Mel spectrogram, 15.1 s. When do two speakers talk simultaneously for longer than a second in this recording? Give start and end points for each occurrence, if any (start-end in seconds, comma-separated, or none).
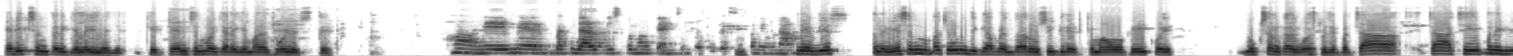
none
